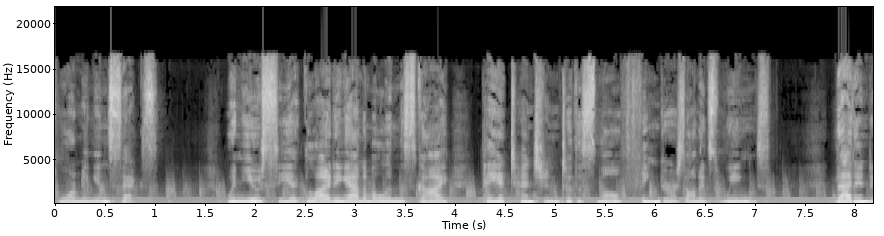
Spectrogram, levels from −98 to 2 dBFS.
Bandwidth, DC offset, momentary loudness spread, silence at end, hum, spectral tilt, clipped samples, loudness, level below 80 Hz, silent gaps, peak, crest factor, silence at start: 17 kHz; under 0.1%; 16 LU; 0 s; none; -4.5 dB/octave; under 0.1%; -15 LUFS; -48 dBFS; none; 0 dBFS; 16 dB; 0 s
